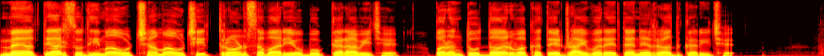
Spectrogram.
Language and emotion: Gujarati, sad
